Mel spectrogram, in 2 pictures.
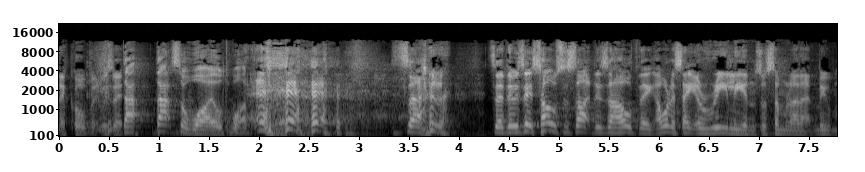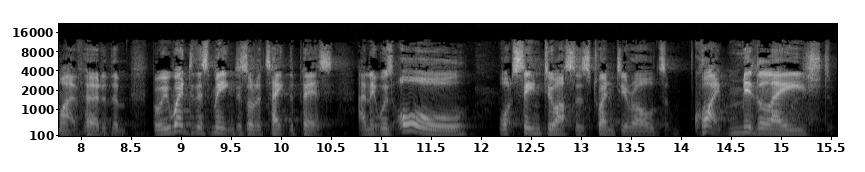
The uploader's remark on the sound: back at the Leicester Comedy Festival for the second week in a row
